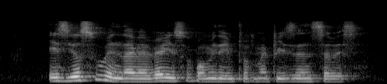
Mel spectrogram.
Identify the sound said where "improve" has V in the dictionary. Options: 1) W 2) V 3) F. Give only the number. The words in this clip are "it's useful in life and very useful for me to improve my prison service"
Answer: 2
